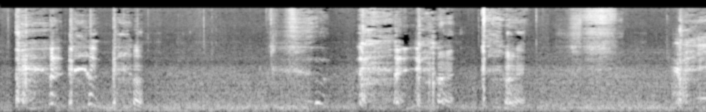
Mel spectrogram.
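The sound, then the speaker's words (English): A series of harsh coughs and throat clearing from a lingering cough, coming in uneven bursts over a constant low rumble of background noise, with no speech. “Excuse me, still got this lingering cough.”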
